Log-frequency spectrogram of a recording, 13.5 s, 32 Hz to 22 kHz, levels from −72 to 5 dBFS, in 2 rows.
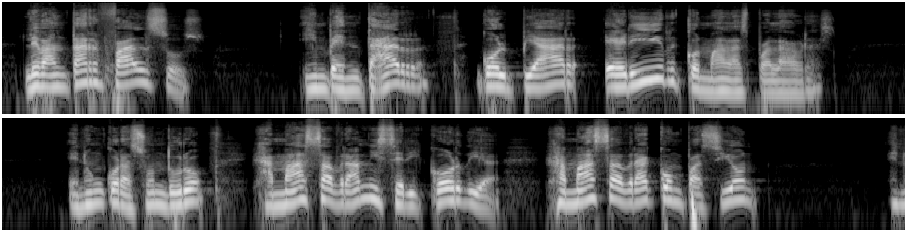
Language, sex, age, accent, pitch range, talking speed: Spanish, male, 40-59, Mexican, 130-170 Hz, 85 wpm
